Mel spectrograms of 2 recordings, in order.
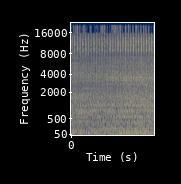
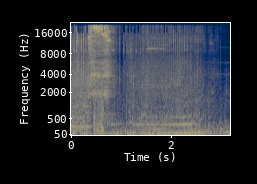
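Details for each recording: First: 2007 VW engine idling smoothly after the misfire-causing hose was blocked with a finger; connecting it makes the engine stumble and stall. New plugs and coils had not fixed it, and a faulty breather/PCV valve is blamed. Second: 2007 Volkswagen (Jetta/Passat) with misfire despite new plugs and coils: hiss, then rough idle sagging to stall when a crankcase ventilation hose is connected; smooths when hose is blocked, valve replaced.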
